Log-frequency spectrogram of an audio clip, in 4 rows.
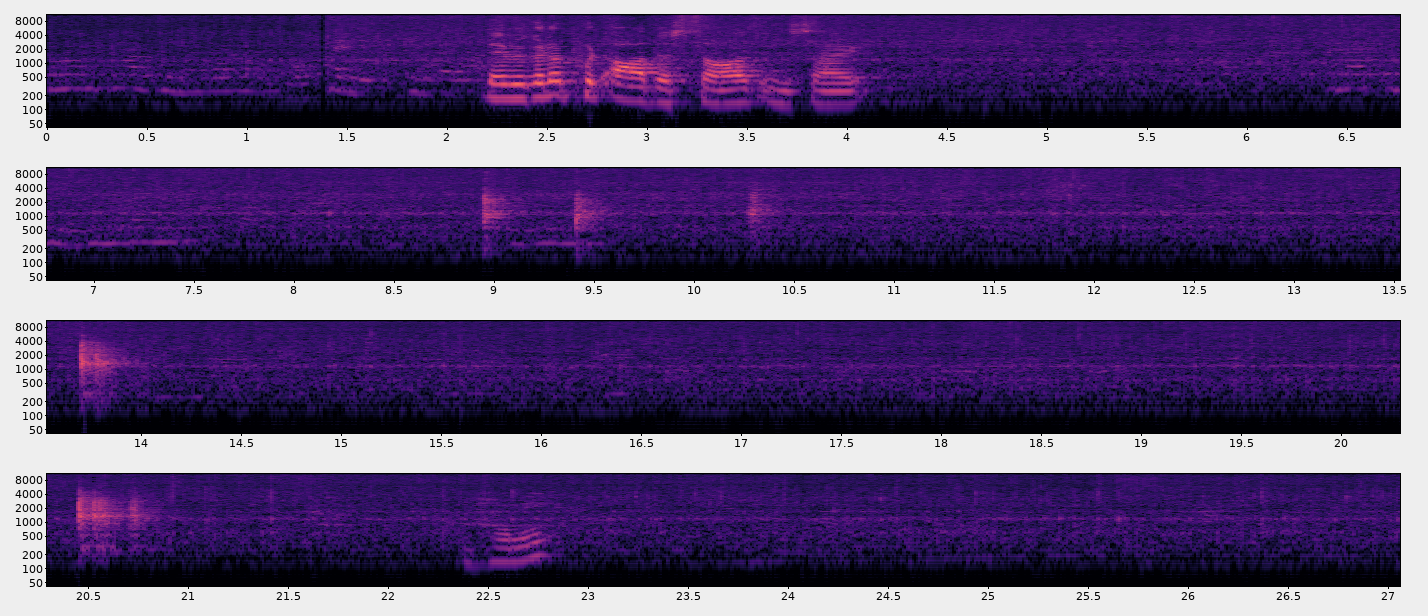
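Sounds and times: meat sizzling in a pot: 0:00.0 - 0:27.0
kitchenware clinking: 0:13.7 - 0:14.1, 0:20.4 - 0:20.9.

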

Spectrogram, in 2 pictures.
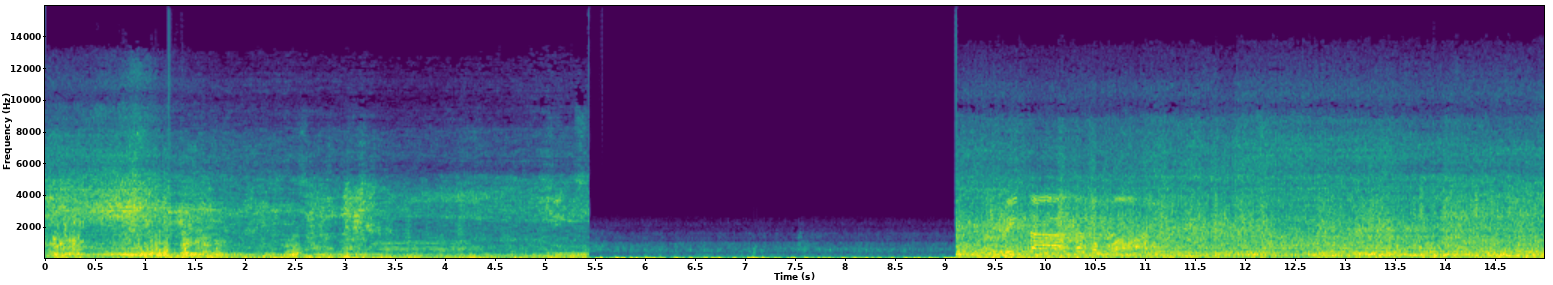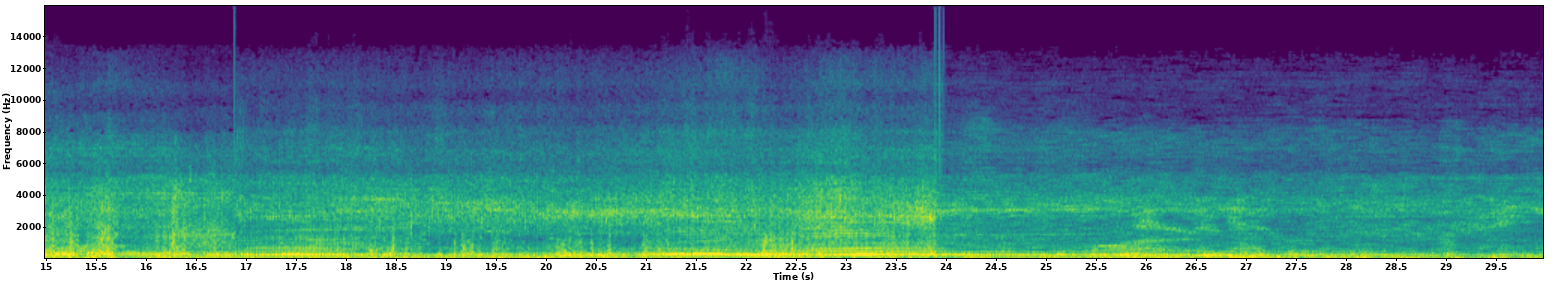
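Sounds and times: wind rumble on microphone: 0:00.0 - 0:29.9
motorcycle engine running: 0:09.1 - 0:29.9.

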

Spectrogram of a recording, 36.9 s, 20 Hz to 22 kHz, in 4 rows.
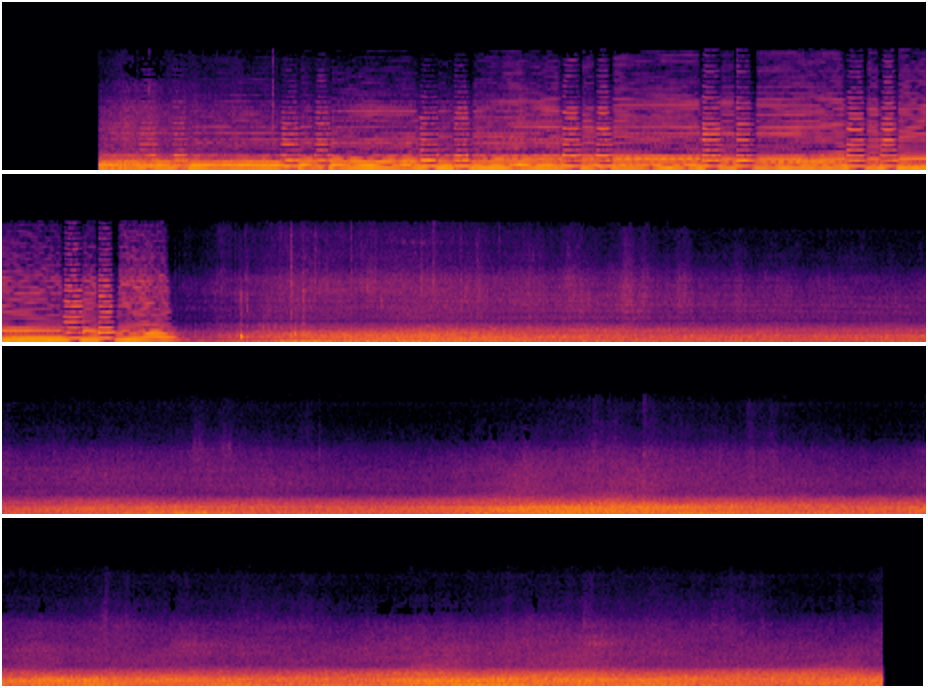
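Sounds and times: ambulance air horn siren: 0:01.0 - 0:11.2
road traffic and engines: 0:01.0 - 0:36.6.

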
